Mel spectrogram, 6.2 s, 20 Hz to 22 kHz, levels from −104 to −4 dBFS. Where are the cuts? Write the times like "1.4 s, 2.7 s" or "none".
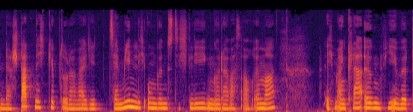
4.8 s

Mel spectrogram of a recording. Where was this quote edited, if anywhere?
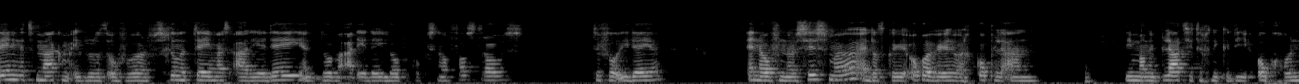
none

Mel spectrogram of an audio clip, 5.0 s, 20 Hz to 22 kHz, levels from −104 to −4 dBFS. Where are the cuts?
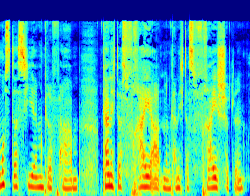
none

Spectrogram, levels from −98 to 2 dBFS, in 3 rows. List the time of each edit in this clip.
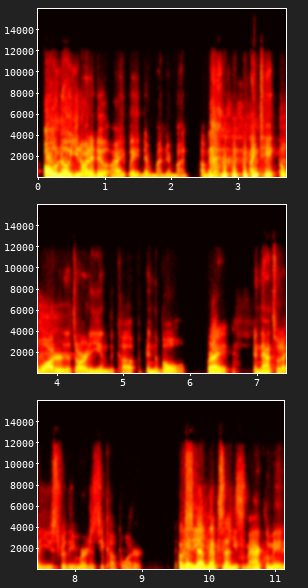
9.5 s

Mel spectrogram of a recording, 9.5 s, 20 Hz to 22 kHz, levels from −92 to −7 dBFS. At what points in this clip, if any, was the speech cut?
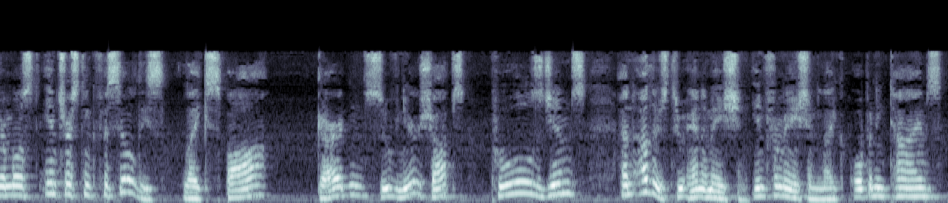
none

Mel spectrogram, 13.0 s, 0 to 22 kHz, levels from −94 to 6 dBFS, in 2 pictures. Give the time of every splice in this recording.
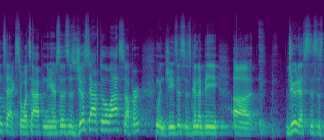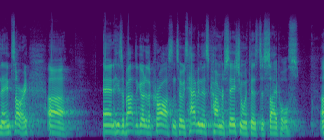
3.1 s, 5.2 s

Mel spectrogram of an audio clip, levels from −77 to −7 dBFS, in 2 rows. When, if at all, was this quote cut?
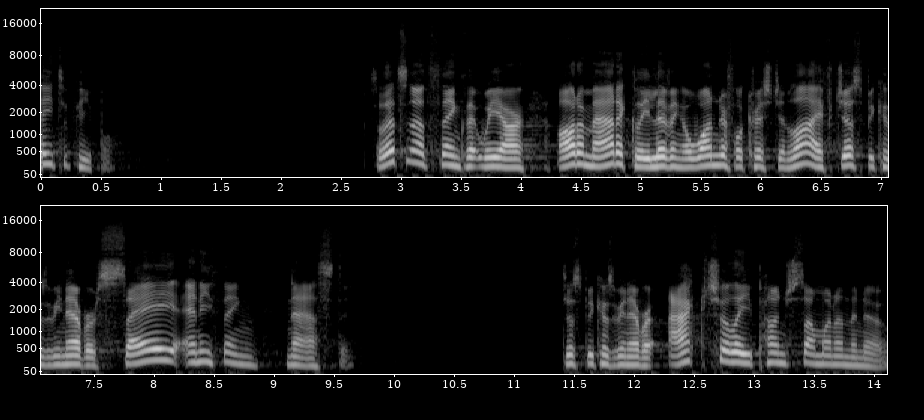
none

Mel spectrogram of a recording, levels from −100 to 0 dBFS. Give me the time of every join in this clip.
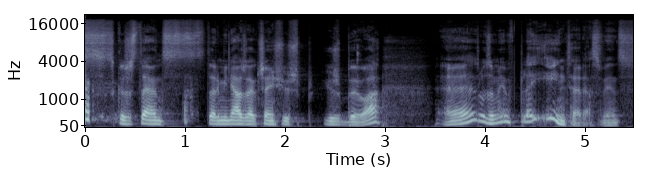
1.7 s, 3.9 s

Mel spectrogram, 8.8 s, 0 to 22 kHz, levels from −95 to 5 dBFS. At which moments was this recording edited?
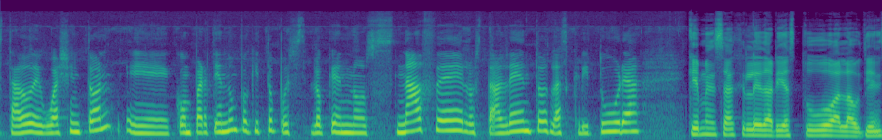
3.0 s, 6.8 s

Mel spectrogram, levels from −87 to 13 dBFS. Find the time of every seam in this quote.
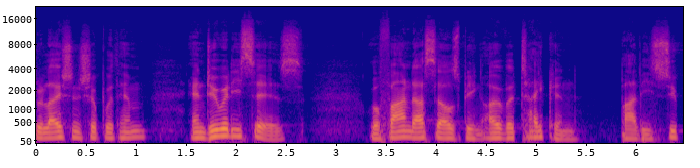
none

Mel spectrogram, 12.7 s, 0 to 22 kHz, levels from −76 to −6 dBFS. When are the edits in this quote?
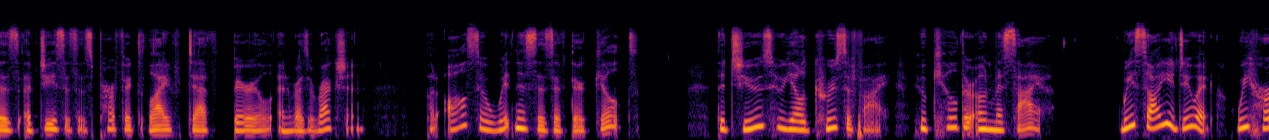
none

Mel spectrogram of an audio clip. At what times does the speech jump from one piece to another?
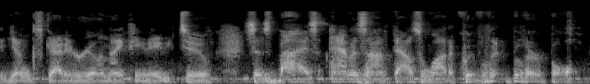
none

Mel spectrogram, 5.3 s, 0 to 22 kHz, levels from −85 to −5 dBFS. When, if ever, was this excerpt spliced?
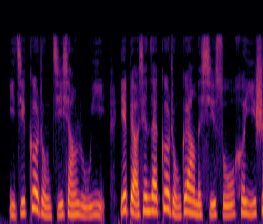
2.2 s

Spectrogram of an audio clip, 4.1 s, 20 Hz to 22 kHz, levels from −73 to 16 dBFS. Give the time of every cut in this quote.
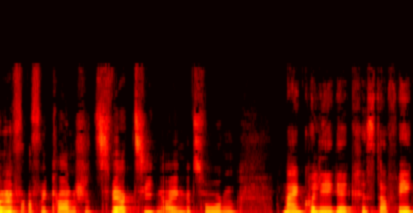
2.7 s

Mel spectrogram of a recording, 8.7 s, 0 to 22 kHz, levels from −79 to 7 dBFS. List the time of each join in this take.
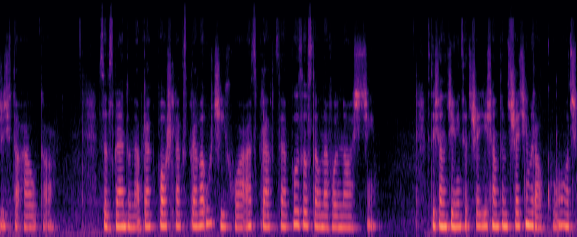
none

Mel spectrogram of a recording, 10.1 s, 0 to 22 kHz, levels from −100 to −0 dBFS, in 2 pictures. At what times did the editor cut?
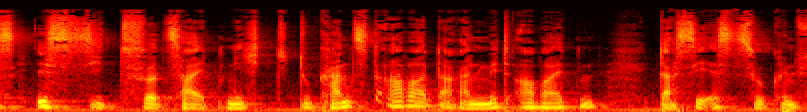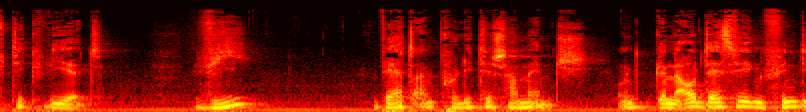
7.2 s, 8.8 s

